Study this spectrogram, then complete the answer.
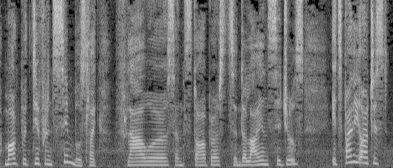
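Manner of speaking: high, hurried anxious rambling; eager spokeswoman running on nervously; nervous publicist figure. Acted. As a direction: fuss over details in a high voice.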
